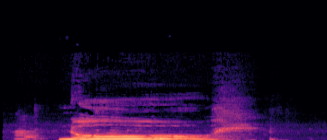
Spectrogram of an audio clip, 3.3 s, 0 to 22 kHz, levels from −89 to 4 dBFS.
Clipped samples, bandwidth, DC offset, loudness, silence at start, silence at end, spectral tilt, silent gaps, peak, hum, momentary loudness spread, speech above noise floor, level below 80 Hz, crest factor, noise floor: under 0.1%; 6.8 kHz; under 0.1%; -14 LUFS; 0.15 s; 0.55 s; -9 dB/octave; none; -2 dBFS; none; 25 LU; 47 dB; -58 dBFS; 14 dB; -60 dBFS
